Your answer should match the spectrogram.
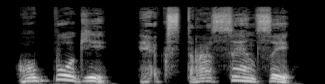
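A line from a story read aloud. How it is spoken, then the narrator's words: Whisper from crowd. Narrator (Russian): Чей-то шепот из толпы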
